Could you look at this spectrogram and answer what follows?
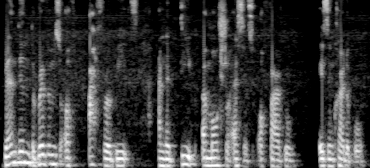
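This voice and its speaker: A male host with a slightly husky, breathy voice moves through his prepared interview questions. His delivery stays upbeat and full of praise for the guest. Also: medium pitch, moderate pace, a little mellow, low-quality recording.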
